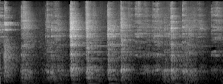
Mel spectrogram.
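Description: A utensil scrapes and knocks around a pan of rice, making about a dozen rhythmic strokes, each a close, clattering scrape, with no talking.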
